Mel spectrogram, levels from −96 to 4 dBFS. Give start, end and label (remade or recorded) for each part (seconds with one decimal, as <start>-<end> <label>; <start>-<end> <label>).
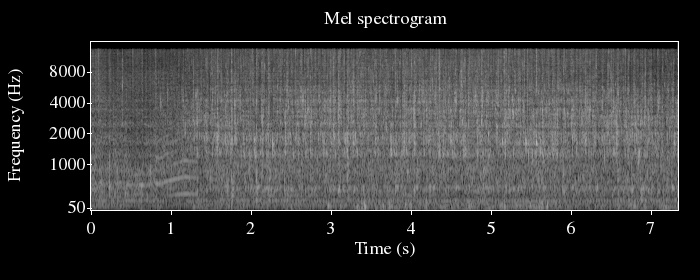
0.0-0.8 remade; 0.8-7.3 recorded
